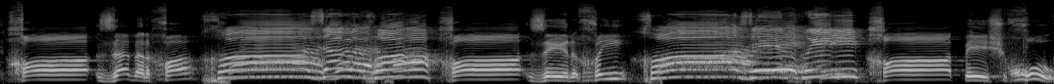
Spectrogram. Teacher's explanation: गैन खा हलक के ऊपर वाले हिस्से से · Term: हुरूफे हल्की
